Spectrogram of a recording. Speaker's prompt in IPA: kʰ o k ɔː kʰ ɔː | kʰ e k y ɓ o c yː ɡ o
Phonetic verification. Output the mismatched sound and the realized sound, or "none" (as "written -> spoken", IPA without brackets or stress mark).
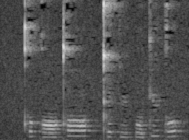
none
